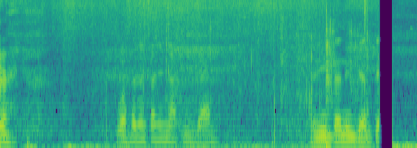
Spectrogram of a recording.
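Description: People's voices talking in two short stretches, over a faint steady hiss. The sound drops out for a moment just before the end.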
